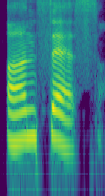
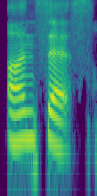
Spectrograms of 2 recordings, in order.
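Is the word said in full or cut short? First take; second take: cut short; cut short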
